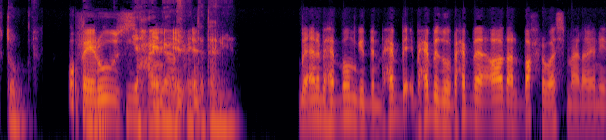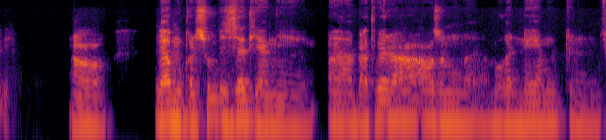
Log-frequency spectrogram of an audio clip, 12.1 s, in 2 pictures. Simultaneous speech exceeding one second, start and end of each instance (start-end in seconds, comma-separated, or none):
0.8-2.1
